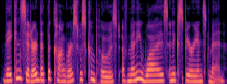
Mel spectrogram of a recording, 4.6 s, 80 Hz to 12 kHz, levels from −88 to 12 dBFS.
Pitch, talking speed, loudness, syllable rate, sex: 230 Hz, 170 wpm, -15 LUFS, 5.2 syllables/s, female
